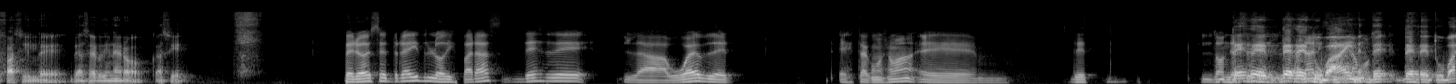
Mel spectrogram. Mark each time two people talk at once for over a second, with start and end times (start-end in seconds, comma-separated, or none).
12.2-13.8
